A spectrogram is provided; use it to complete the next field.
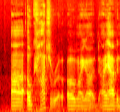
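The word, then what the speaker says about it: Katarou: Kataru? Kotaro. Oh my god. I haven't heard this pronounced probably since it aired, so I'm sorry.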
